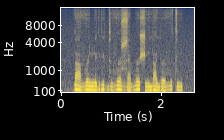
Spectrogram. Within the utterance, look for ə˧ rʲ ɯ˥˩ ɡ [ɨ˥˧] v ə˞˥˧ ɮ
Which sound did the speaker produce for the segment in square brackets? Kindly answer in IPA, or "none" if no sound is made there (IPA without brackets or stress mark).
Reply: ɨ˧˩˧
